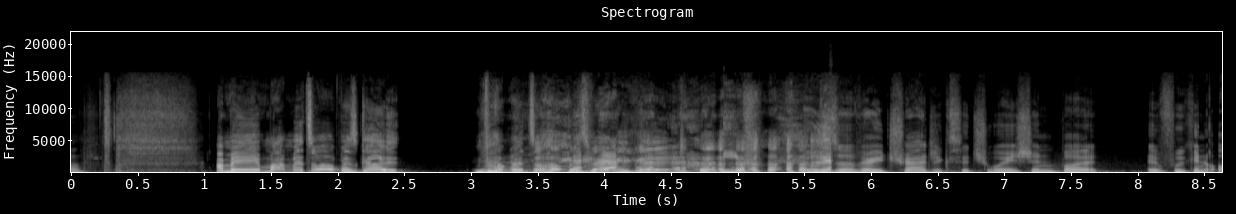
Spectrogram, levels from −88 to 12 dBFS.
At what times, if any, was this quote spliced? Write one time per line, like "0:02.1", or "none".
0:05.6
